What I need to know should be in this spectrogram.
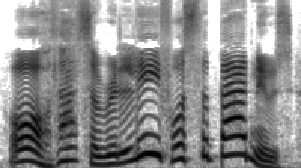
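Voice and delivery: high, fussy cat voice; Jenkins the cat. Acted.

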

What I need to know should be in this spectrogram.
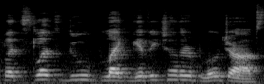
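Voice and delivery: ordinary talk, nothing marked

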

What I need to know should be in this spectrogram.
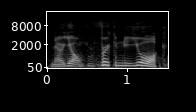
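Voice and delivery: loud, high mock New York accent; hammed-up New York accent, teasing a friend. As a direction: play it up as a tough New Yorker. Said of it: "That sounds like we're from New York".

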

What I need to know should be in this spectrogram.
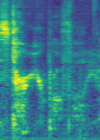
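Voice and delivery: very soft whispered prompt; hushed, barely-there whisper. Real, not acted. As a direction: whisper it as a quick aside. Whispered aside to the co-host.

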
